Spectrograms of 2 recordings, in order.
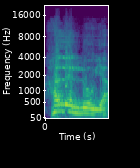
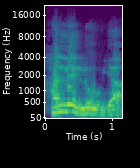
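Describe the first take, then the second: The two takes are said the same way.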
